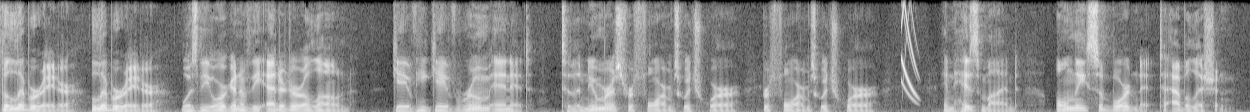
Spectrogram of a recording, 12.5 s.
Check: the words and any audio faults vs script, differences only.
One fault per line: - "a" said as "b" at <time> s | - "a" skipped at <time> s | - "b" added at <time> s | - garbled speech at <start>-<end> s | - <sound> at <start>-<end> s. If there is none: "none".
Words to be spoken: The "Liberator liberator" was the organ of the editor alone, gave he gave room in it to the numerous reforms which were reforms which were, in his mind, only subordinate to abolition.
- chirp at 9.0-9.2 s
